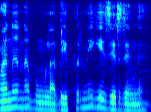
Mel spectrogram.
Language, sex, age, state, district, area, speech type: Bodo, male, 30-45, Assam, Udalguri, rural, spontaneous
